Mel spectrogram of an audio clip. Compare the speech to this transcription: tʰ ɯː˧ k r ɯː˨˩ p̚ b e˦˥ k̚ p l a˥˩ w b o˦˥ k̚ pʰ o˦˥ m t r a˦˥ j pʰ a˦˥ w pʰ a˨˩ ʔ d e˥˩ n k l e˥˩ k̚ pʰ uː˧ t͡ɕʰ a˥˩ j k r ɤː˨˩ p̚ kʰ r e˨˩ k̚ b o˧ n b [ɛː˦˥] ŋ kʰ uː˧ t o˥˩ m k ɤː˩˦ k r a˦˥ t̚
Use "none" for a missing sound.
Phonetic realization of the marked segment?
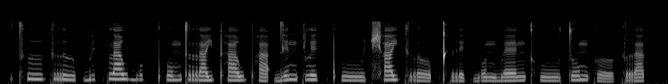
ɛː˦˥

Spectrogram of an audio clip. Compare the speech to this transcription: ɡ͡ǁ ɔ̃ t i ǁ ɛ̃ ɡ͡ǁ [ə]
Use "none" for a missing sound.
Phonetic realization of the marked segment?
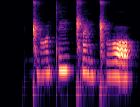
ɔ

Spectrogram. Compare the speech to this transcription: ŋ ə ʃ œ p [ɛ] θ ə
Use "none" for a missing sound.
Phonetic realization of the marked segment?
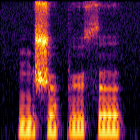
ø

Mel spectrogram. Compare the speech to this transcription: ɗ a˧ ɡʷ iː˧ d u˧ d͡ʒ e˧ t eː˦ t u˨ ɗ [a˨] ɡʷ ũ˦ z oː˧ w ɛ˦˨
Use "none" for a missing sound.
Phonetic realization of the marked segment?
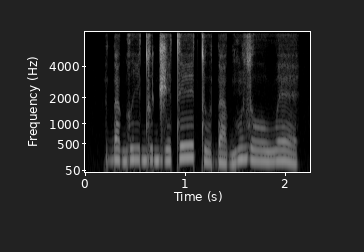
a˨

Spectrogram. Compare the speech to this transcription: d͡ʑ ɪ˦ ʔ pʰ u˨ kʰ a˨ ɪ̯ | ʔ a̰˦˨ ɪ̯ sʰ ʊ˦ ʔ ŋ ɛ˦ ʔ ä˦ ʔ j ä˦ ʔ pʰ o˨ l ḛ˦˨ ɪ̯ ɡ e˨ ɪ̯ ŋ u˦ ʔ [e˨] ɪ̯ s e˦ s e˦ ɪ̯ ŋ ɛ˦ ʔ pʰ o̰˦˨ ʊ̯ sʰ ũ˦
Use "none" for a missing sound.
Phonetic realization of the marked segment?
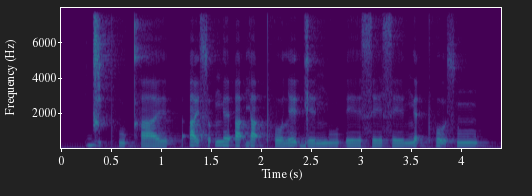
e˦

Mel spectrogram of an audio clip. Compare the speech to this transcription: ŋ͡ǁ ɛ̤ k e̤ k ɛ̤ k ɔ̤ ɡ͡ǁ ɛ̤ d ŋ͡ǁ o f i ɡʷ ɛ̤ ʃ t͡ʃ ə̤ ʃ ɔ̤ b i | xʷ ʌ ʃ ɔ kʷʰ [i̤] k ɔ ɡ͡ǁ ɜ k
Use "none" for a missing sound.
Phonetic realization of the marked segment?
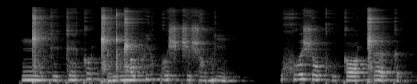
e̤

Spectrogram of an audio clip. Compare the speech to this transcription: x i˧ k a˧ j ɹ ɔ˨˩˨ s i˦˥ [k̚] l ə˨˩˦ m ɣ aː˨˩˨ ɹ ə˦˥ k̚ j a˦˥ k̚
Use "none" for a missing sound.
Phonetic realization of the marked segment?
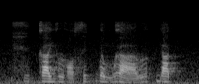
k̚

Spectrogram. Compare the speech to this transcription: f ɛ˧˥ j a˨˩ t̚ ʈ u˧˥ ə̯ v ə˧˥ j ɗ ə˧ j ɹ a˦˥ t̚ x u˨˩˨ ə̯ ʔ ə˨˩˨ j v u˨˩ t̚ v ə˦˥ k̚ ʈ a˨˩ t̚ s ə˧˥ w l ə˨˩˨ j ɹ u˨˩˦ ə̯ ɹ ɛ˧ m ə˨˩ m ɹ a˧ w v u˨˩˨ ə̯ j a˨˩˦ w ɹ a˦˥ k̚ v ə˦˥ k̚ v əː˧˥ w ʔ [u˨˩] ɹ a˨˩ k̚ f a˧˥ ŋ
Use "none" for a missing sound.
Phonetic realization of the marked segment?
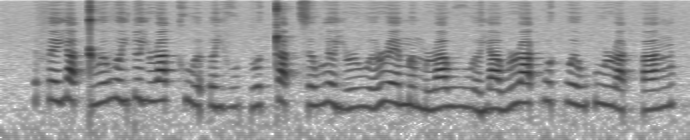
u˧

